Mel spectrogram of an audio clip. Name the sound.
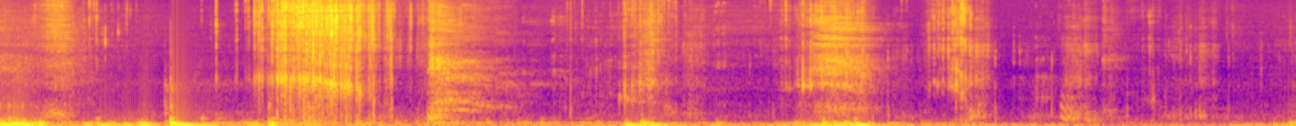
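crunchy food being chewed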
